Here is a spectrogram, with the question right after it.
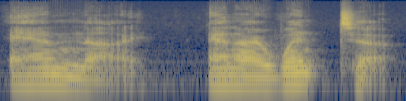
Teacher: Almost every time you see and, you're going to take out the d in connected speech.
